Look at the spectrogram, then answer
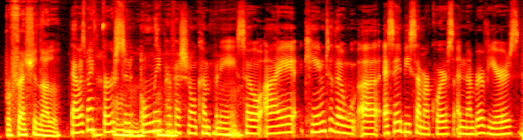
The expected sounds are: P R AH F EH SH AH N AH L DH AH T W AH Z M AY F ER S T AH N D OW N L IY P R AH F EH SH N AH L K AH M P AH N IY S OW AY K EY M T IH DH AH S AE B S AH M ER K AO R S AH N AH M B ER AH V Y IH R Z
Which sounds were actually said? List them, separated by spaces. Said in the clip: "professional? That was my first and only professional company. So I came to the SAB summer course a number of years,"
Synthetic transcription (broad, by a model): P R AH F EH SH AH N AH L DH AH T W AH Z M AY F ER S T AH N OW N L IY P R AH F EH SH N L K AH M P AH N IY S OW AY K EY M T IH DH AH S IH B S AH M ER K AO R S AH N AH M B ER AH V Y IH R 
